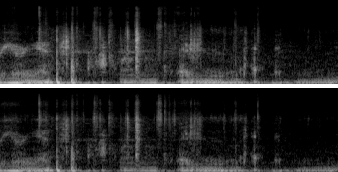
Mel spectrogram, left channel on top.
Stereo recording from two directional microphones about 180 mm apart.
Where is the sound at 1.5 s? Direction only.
20° right (ahead or behind).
